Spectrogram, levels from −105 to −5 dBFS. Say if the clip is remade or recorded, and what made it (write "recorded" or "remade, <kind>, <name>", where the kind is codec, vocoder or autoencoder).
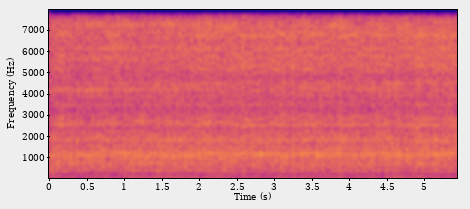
recorded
